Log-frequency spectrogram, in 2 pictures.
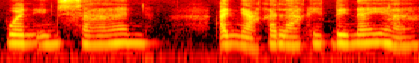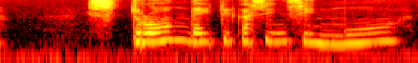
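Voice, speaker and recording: A woman's voice: fairly high pitch, steady tone, slow pace, no echo. A woman playing a wronged but resilient young single mother in an Ilocano radio drama, sincere and emotional. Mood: guarded.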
